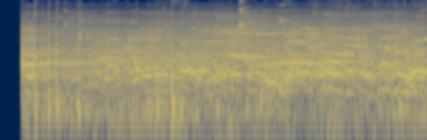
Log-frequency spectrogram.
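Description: Basketball game sound in a gym: a ball bouncing on the court among many overlapping, indistinct voices. The sound drops out completely for a moment at the very start.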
